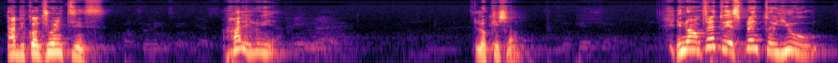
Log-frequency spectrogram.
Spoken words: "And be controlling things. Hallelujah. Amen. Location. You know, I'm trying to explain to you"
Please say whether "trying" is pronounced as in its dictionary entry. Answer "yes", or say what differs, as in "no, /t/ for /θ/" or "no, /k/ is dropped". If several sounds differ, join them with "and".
yes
